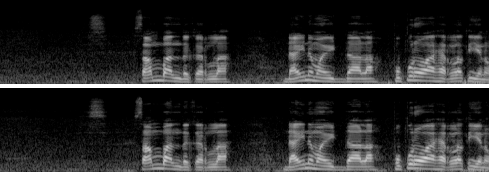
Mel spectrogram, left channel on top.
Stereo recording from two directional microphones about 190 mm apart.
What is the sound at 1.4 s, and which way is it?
A man's voice, 20° right (ahead or behind).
